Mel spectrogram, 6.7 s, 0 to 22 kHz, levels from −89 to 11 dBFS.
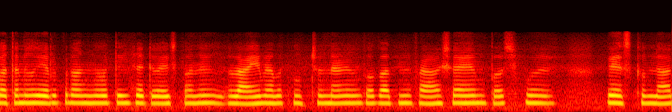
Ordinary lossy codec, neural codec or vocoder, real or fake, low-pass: none; codec, 16 kHz, 0.5 kbps, FunCodec, trained on Chinese and English, 25 frames a second; fake; none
